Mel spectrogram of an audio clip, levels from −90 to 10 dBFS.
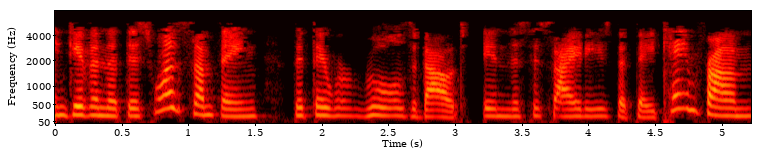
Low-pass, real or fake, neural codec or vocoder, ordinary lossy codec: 7.2 kHz; fake; codec, 16 kHz, 1.1 kbps, Voila-Tokenizer; MP3, 24 kbps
